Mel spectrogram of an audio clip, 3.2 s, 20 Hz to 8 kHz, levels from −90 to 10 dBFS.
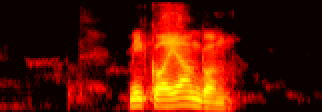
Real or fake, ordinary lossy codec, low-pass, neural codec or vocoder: fake; MP3, 64 kbps; 7.2 kHz; codec, 16 kHz, 2 kbps, X-Codec, HuBERT features, trained on LibriSpeech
